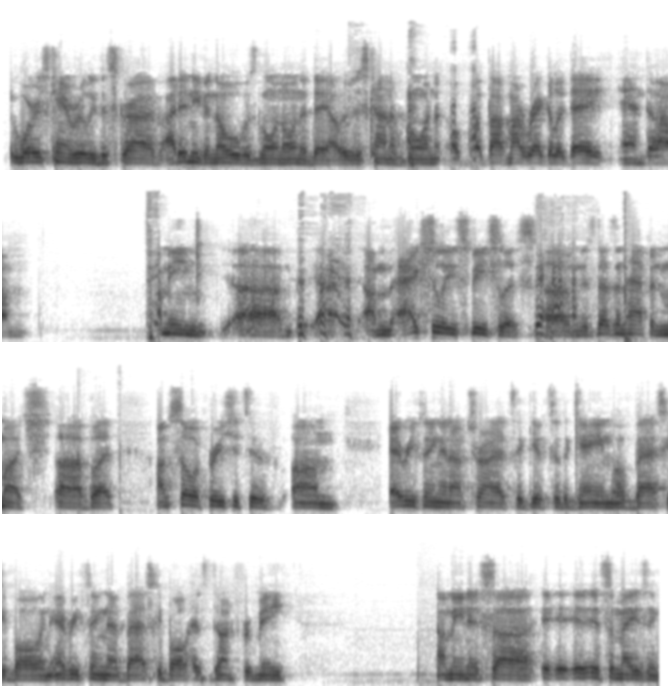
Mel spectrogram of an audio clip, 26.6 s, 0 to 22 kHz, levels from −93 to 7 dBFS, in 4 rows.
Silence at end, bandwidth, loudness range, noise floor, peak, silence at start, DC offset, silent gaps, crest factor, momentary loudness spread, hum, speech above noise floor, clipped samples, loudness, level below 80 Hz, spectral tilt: 0.1 s; 13 kHz; 3 LU; -74 dBFS; -6 dBFS; 0.1 s; under 0.1%; none; 16 dB; 5 LU; none; 52 dB; under 0.1%; -22 LUFS; -58 dBFS; -5.5 dB/octave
